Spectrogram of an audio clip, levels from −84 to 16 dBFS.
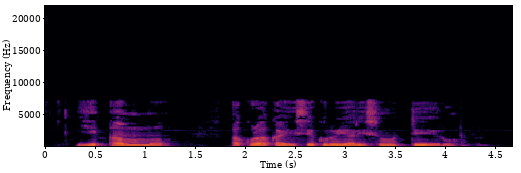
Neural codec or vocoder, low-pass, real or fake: none; 7.2 kHz; real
